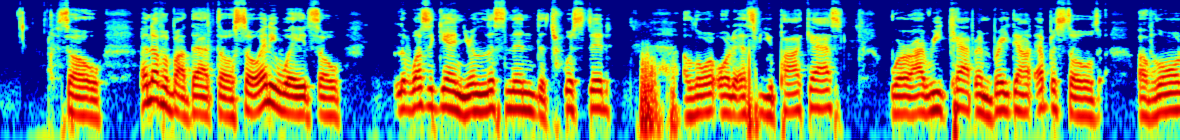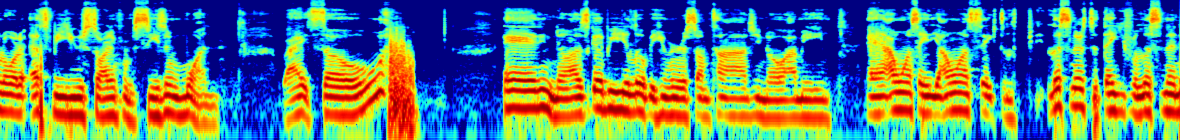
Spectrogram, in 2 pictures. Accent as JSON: {"language": "English", "town": "New York City", "region": "New York", "country": "United States", "said": "I'm from New York City"}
